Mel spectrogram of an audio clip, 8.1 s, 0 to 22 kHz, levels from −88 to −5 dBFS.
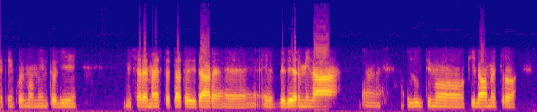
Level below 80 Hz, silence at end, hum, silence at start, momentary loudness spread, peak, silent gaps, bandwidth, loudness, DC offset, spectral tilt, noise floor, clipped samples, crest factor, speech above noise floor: -58 dBFS; 0.35 s; none; 0 s; 17 LU; -2 dBFS; none; 11 kHz; -18 LUFS; under 0.1%; -6 dB/octave; -54 dBFS; under 0.1%; 16 dB; 36 dB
